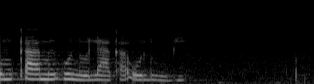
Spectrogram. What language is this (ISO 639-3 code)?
zul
